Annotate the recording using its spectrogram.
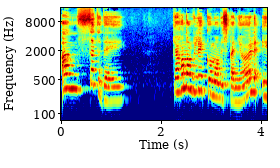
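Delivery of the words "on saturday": Saturday accented on "Sat", said slowly in English; slow On Saturday, SAT-ur-day; stress on first syllable. Shown as a demonstration. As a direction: hit the start of Saturday and let it drop. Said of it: "l'accent sur la première syllabe du mot".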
